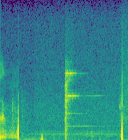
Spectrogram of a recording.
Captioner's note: bell Sound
